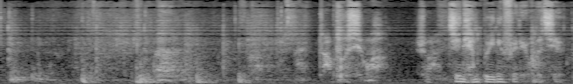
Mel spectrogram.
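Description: A young man speaks calmly and closely.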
